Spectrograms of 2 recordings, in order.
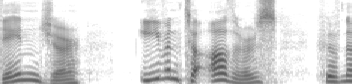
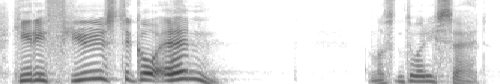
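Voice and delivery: ordinary talk, nothing marked

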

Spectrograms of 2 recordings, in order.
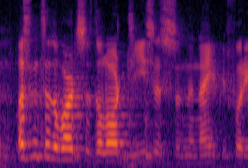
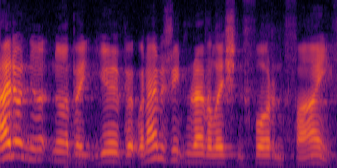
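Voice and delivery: ordinary talk

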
